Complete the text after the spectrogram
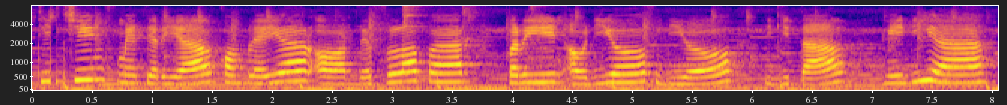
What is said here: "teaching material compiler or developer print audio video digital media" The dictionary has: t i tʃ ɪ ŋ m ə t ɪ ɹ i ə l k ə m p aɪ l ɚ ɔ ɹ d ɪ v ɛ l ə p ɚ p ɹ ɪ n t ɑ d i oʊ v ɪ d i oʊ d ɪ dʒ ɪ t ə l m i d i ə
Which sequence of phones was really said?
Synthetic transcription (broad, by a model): t i tʃ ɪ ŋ m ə t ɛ ɹ i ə l k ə m p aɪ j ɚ ɔ ɹ d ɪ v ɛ l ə p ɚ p ɹ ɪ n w d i oʊ f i d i oʊ d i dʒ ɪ t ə l m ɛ d i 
